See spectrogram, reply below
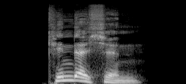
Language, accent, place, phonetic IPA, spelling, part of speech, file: German, Germany, Berlin, [ˈkɪndɐçən], Kinderchen, noun, De-Kinderchen.ogg
- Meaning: plural of Kindchen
